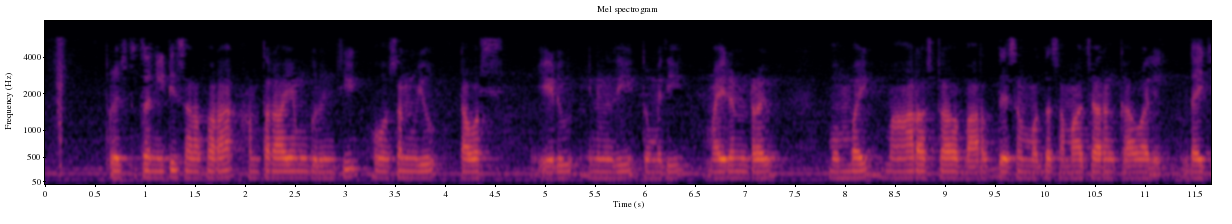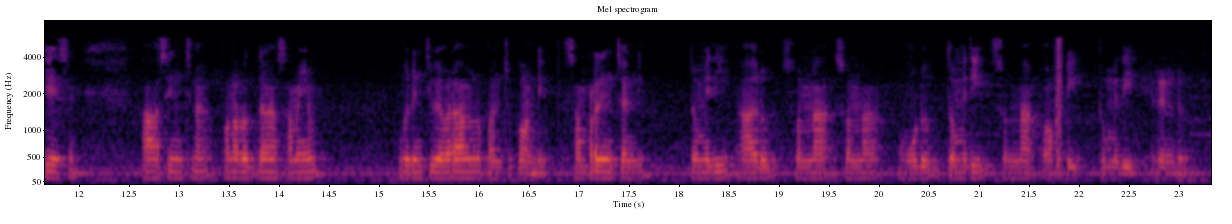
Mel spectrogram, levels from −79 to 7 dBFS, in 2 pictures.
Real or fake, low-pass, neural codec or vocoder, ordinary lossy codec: real; 7.2 kHz; none; MP3, 24 kbps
